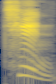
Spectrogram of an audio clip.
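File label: "qin4" Mandarin Chinese, falling tone; chinese-voice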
